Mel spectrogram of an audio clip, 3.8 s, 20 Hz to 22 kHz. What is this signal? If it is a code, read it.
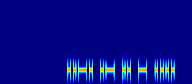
Morse code, heard as a keyed tone, about 22 wpm, 690 Hz. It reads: FAITH
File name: 5 Letter Words - First 3 Letters Given - 22wpm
